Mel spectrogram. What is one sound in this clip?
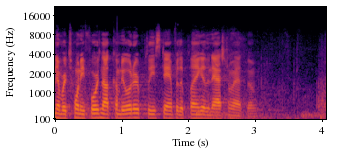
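A man speaks calmly into a microphone in a large, echoing room.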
